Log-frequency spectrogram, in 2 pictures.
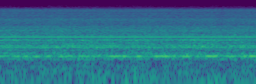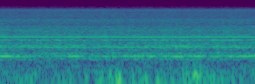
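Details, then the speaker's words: Variable-speed pool pump priming at highest rpm, slowing once it finds water. Steady high-speed whir, constant tone and airy hiss, no knocks or grinding; normal. "i think when it starts to prime it goes to its highest rpm okay and then once it finds water it turns itself down"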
